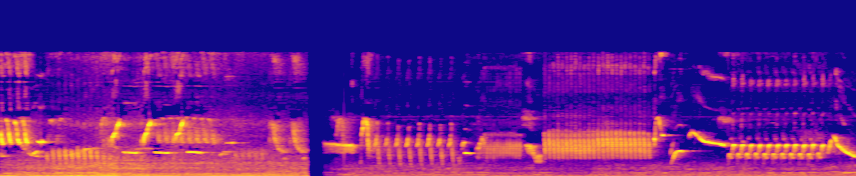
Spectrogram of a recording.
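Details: Canary song meant to coax a quiet bird into singing, with fast high chirps and trills, a brief gap of silence, then dense buzzy rolls and repeated twittering phrases.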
